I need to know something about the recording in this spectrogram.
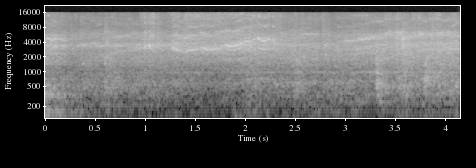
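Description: Electric RC cars running on a turf track: a faint wavering motor and gear whine over a steady noise, with a few light clicks a little after three seconds.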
